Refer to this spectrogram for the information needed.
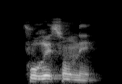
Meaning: to stick one's nose
- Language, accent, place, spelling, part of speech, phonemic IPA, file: French, France, Lyon, fourrer son nez, verb, /fu.ʁe sɔ̃ ne/, LL-Q150 (fra)-fourrer son nez.wav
